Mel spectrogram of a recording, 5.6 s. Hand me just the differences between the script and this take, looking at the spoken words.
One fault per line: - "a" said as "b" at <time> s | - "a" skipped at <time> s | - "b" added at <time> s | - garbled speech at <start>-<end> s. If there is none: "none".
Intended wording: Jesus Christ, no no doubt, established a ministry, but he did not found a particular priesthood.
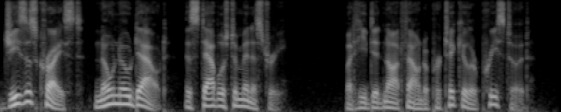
none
